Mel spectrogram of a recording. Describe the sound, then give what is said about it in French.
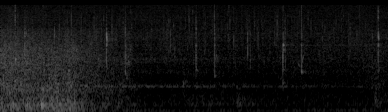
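Water drips inside a cave in total darkness, with a brief hiss at first and then single drops falling at irregular intervals, each a soft, clear plink, with no voices. “Les seuls bruits qu'on entend dans une grotte, c'est le bruit de l'eau. Ça peut être des gouttes qui tombent”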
